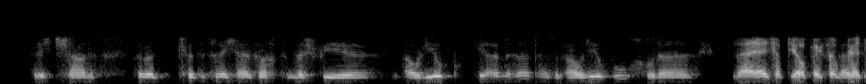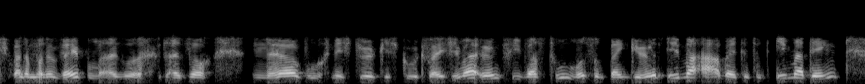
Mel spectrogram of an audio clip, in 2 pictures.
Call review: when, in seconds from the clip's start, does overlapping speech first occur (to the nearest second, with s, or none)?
8 s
